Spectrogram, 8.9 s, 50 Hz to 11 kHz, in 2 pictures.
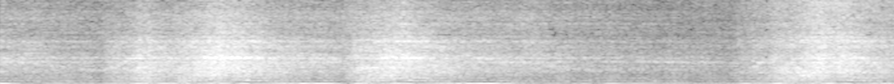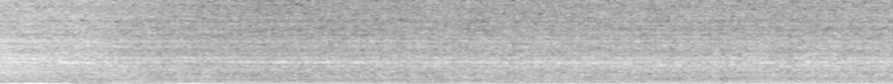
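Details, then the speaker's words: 1982 Yamaha Maxim 750 motorcycle after ignition switch repair: three quick clean throttle blips then smooth steady idle; engine fires right up and runs healthy. "So, that all works. Perfect. Fired right up. Great."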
